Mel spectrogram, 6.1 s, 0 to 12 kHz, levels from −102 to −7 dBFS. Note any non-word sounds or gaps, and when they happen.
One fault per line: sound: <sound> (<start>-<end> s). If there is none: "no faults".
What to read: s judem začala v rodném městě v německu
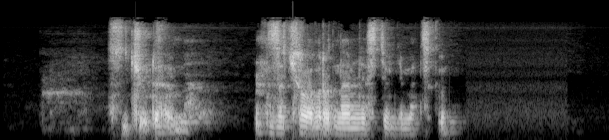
no faults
